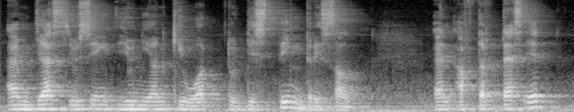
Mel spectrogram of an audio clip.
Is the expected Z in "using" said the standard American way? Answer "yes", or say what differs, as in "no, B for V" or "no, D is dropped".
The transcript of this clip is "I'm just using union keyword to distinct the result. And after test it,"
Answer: no, S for Z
